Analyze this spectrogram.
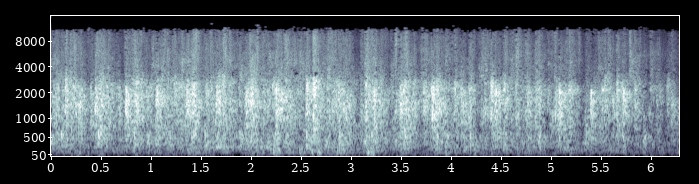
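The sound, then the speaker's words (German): Sustained applause from a large audience, dense overlapping claps filling the room at steady loudness for several seconds without a break. “Ich denke, Sie haben einen Applaus auch verdient.”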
